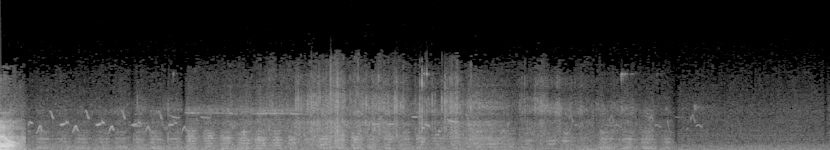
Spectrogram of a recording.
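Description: A German shepherd panting softly in a quick, even rhythm, dying down near the end.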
